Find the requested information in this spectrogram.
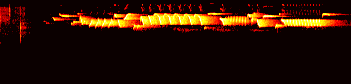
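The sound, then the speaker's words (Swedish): A Eurasian wren sings a long, loud, high-pitched song of rapid trills and warbles. It lasts about six seconds and ends in a fast, rattling trill. “Och vi kan ju lyssna på en fågel som jag har snubblande nära blandat ihop det med Lundsångaren, nämligen gärdsmygen. Så här låter den.”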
